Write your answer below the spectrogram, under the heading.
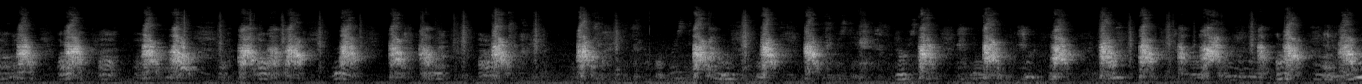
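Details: Indoor pet Pomeranian Kozmo yapping at a screen showing another Pomeranian barking at a dog on TV. A steady, fast run of bright, clipped barks continues without pause, several per second in clusters.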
